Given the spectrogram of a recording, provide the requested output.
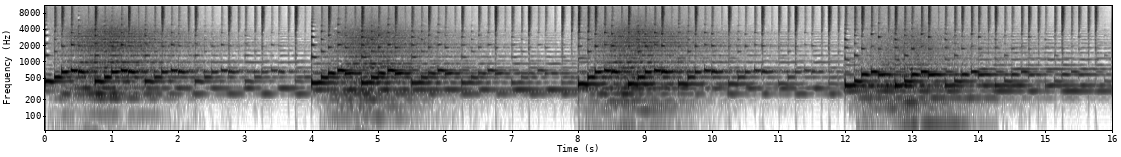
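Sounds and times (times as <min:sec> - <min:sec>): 
intro free spin music loop: 0:00.0 - 0:15.9.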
